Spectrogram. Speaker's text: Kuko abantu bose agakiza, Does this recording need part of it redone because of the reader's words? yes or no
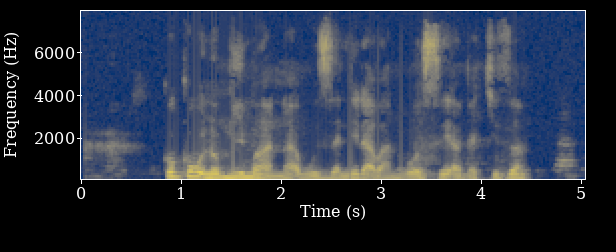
yes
